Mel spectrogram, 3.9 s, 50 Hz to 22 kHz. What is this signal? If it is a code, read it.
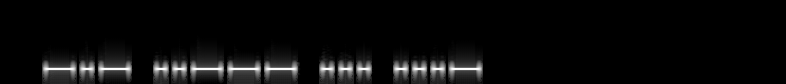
Morse code, heard as a keyed tone, about 31 wpm, 700 Hz. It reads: K2SV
